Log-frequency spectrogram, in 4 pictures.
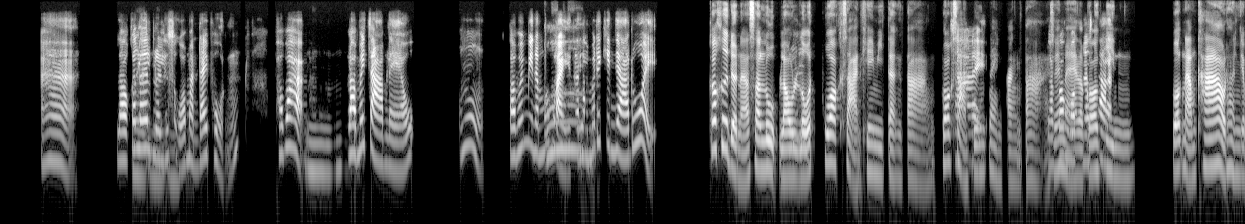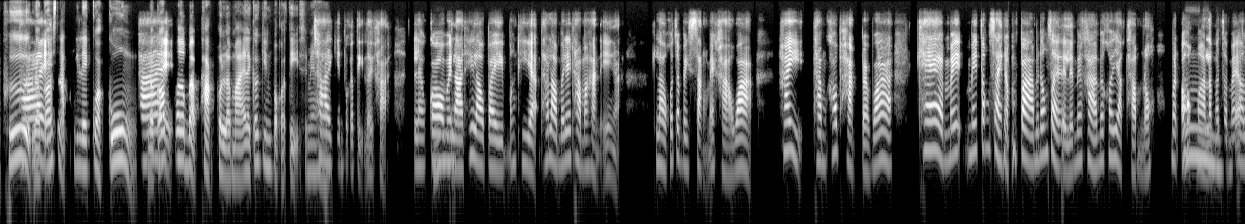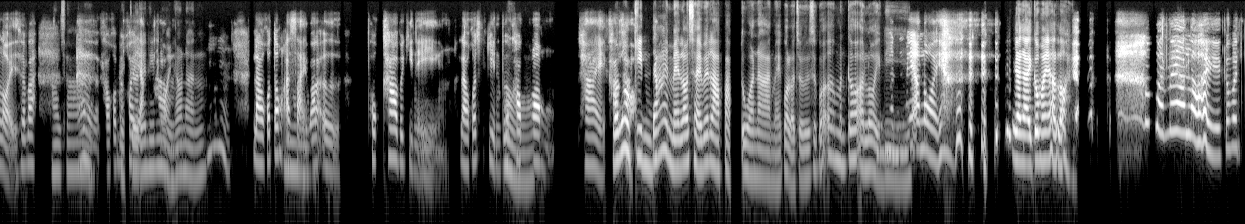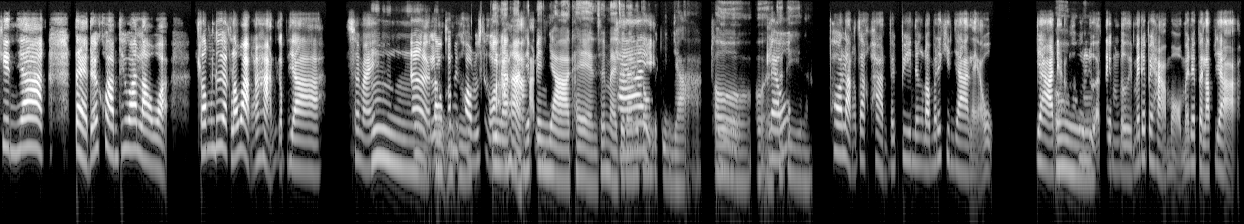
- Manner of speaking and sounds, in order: laugh; giggle; laughing while speaking: "ยังไงก็ไม่อร่อย"; laughing while speaking: "มันไม่อร่อย"
- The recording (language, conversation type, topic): Thai, podcast, คุณเคยล้มเหลวเรื่องการดูแลสุขภาพ แล้วกลับมาดูแลตัวเองจนสำเร็จได้อย่างไร?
